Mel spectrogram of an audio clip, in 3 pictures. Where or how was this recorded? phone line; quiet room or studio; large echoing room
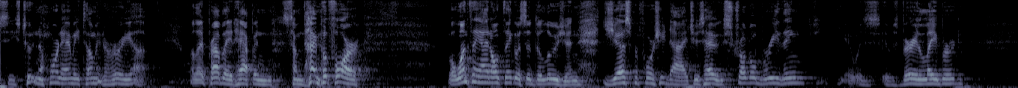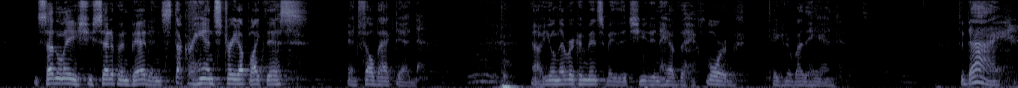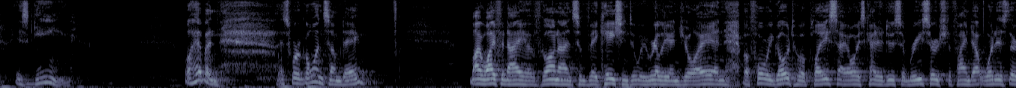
large echoing room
